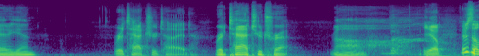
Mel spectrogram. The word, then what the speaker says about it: retatrutide: Retatrutide.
